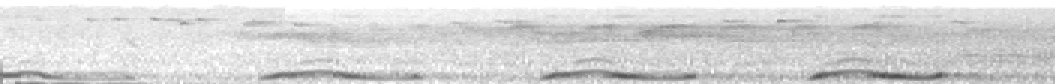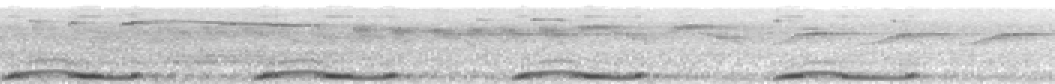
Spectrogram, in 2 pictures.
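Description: A stock dove gives a steady run of about eight low, hollow coos, evenly spaced, with faint higher birdsong twittering in the background.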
